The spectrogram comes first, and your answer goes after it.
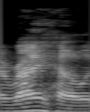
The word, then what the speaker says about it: Rahel: Yeah, Rahel is how you like say it, how they say it, but I think I'm just gonna call her Rachel.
